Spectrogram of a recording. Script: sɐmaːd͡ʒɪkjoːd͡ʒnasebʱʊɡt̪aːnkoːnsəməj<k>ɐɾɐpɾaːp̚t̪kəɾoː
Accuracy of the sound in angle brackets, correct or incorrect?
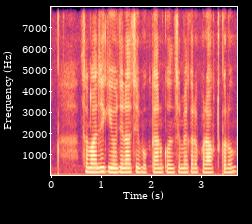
correct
